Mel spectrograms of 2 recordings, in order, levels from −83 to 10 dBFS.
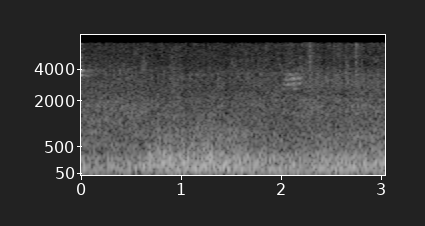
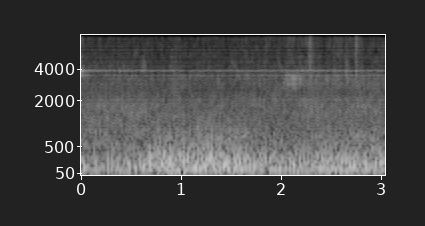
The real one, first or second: first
